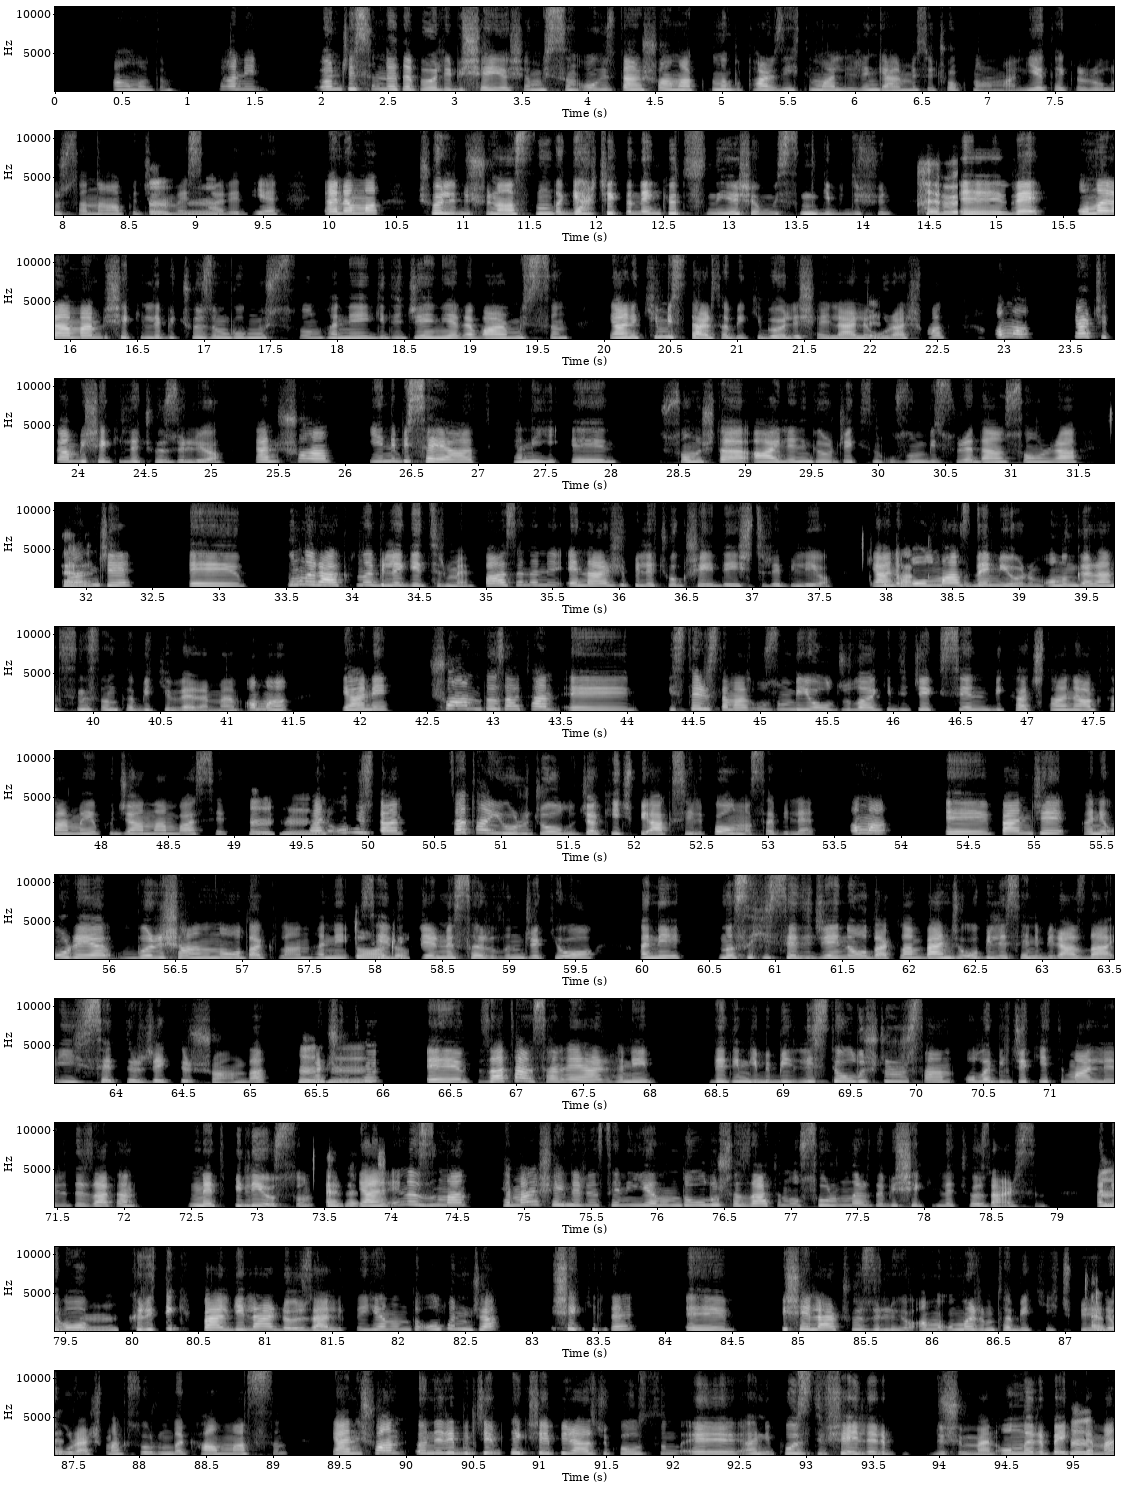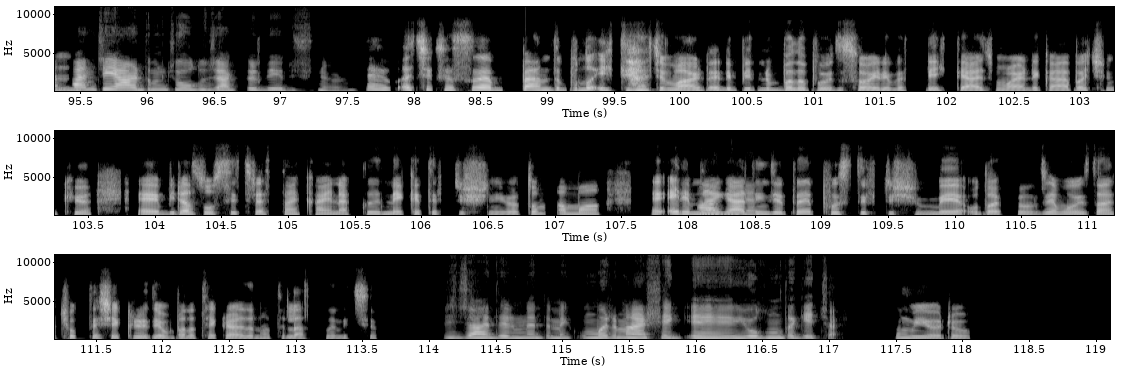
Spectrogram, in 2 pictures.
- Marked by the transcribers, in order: other background noise; laughing while speaking: "Evet"; tapping
- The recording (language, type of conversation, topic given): Turkish, advice, Seyahat sırasında yaşadığım stres ve aksiliklerle nasıl başa çıkabilirim?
